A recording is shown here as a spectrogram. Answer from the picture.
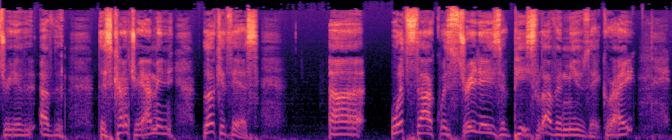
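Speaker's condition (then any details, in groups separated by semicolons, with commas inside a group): Voice changed after vocal cord surgery; may sound less clear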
